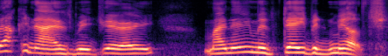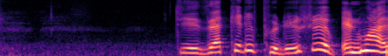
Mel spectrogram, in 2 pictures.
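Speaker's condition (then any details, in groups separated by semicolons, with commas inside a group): Cerebral palsy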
